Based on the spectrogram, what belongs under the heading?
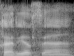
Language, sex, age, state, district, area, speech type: Urdu, male, 18-30, Bihar, Gaya, urban, spontaneous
